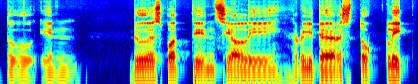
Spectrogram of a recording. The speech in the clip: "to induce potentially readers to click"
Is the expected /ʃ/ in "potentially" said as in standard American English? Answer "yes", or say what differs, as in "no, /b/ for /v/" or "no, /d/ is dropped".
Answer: no, /s/ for /ʃ/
